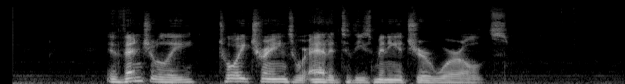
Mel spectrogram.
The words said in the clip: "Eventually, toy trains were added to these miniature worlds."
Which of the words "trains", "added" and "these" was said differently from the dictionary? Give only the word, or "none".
none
